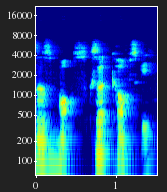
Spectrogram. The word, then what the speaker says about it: Zatkowski: It's Robert, so Rob, Alex, and I'm not even sure how you pronounce that last name, Zatkowski. And I'm going to go with my best Polish pronunciation. There's a W in there, but I'm going to pronounce it as V. So Robert Alex Zatkowski.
